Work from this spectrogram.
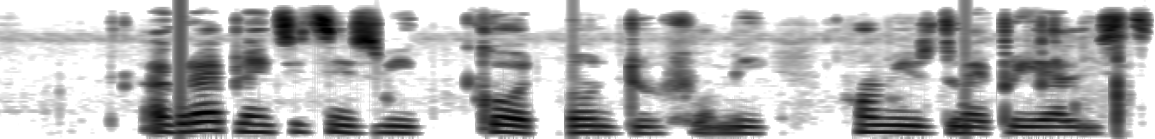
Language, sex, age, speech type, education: Nigerian Pidgin, female, 15-29, spontaneous, tertiary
